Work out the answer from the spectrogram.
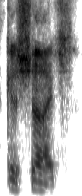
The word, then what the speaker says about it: Gescheit: It's Gishite.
